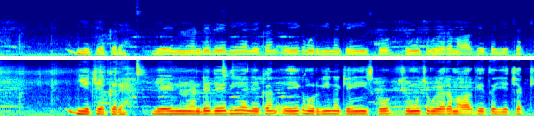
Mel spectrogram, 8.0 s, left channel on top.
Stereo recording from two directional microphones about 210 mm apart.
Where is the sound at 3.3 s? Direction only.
55° right (ahead or behind).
